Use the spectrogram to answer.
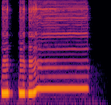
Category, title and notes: Music > Solo instrument
MUSCInst-Blue Snowball Microphone, CU Kazoo, Fanfare Nicholas Judy TDC
A kazoo fanfare.
Blue-brand, Blue-Snowball, cartoon, fanfare, kazoo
